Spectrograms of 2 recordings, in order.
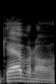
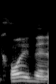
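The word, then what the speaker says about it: Koivun: Because like we saw again, Jackson Kavanaugh, who is sophomore, from Auburn. Yeah, I think you pronounce it Coiven, but yeah, Jackson Coiven.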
